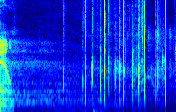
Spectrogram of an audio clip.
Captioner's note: applause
